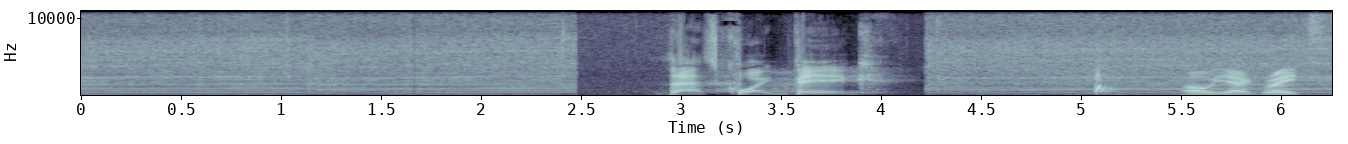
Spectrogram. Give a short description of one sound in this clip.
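A racing car engine hums steadily at high revs.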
